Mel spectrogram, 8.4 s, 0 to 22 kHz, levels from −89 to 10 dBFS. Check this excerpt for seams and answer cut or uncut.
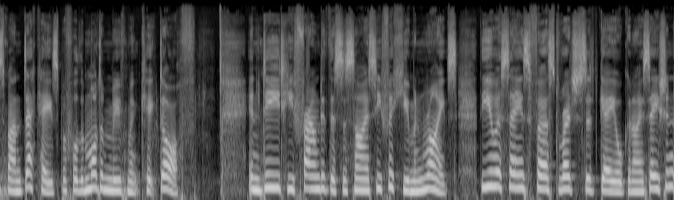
uncut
